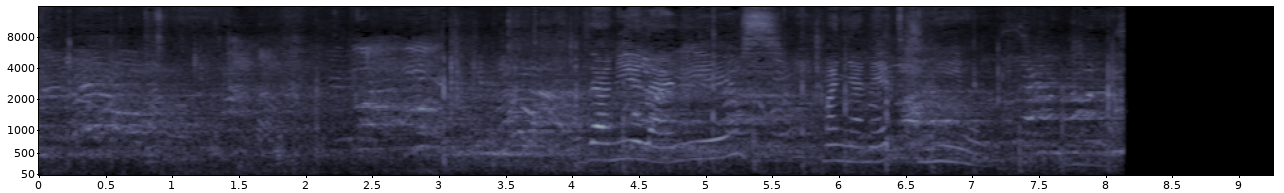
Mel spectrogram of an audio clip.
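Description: A young girl speaks into a microphone, close up.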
